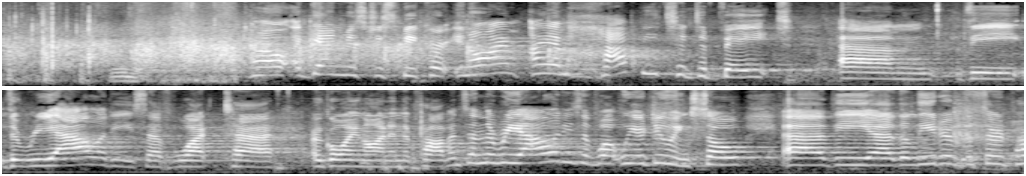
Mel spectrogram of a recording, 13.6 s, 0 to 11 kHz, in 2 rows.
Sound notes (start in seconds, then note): 3.2 applause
